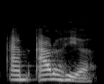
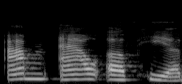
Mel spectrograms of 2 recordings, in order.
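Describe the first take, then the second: First: The word 'of' is reduced to 'uh'. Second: The word 'of' is said in full.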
